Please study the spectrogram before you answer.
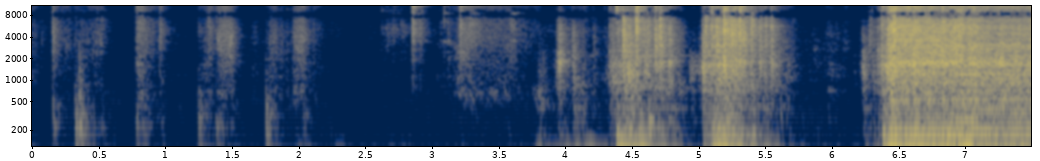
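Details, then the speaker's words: Suzuki GT250 X7 twin two-stroke after re-welding the down pipe and refitting the expansion chambers: scattered clicks, then it catches and runs with a steady crackle and no exhaust blowing; normal running. "I've got to get a bit of heat paint on the exhaust, but it doesn't seem to be blowing. I'll do a quick fire up so you can hear it, and then yeah, I'll wrap up then."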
